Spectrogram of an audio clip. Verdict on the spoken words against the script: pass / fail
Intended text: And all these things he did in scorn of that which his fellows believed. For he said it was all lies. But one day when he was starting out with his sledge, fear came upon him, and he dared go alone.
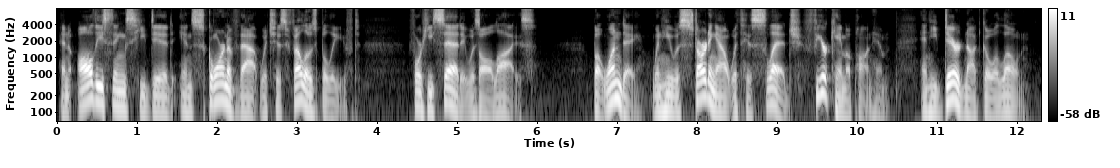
fail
